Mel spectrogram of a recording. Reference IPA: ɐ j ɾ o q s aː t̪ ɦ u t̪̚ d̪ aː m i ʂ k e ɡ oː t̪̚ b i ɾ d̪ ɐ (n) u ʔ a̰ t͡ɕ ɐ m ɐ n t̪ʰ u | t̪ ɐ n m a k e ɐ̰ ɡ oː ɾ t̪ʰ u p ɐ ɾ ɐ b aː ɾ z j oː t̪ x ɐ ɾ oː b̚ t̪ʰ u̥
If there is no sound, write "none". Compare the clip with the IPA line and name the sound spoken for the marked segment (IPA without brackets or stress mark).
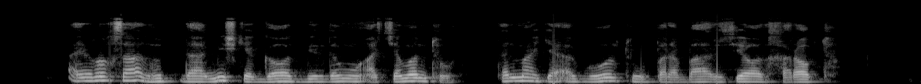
m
